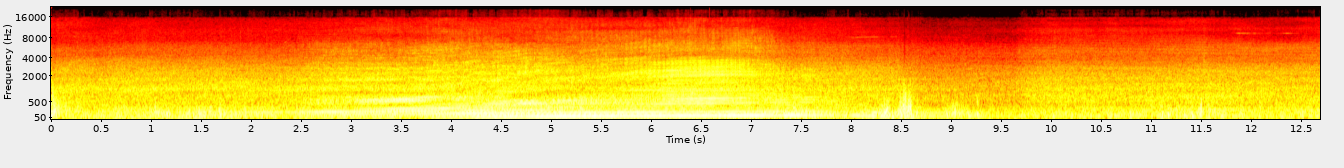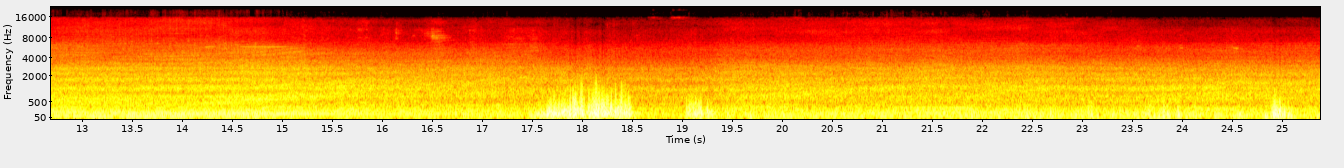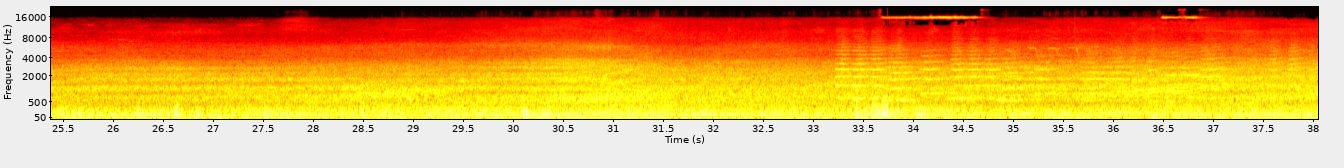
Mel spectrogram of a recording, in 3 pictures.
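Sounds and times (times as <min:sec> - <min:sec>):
road traffic: 0:00.0 - 0:38.0
vehicle horn: 0:33.1 - 0:38.0.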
